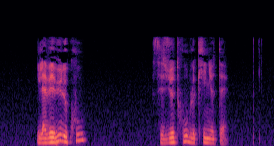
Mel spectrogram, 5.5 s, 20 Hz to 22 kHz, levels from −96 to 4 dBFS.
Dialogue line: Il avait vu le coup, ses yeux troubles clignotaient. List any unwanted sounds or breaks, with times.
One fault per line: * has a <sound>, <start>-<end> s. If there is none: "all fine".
all fine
